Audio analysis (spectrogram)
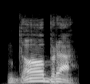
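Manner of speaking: loud, eager yell; child's loud war yell. A narrator's reading. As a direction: bark it out like a boy chief. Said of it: "wrzasnął wielki czarownik".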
